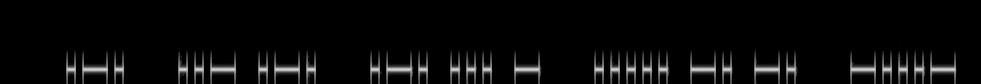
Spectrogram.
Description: Morse code, heard as a keyed tone, about 15 wpm, 700 Hz. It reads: R UR RST 5NN <BT>
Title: Common QSO Phrases Encore 15wpm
